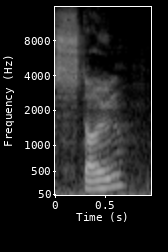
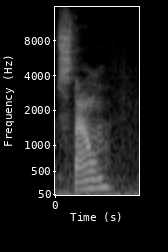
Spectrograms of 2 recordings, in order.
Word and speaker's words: S7: Just been told that S7 is actually pronounced stone or stown from one of the kind viewers in the chat.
